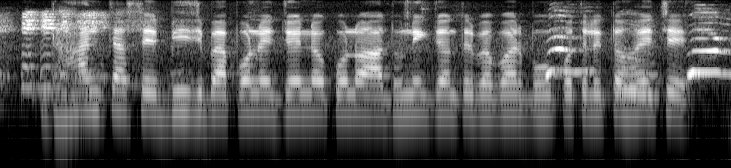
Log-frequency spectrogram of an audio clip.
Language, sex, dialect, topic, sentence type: Bengali, female, Jharkhandi, agriculture, question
